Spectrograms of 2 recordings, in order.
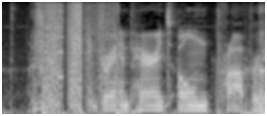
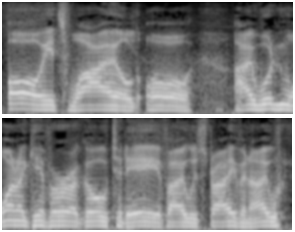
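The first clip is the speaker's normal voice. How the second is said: folksy hammed-up Canadian accent. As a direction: mimic a rural Canadian chatting about the weather. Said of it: "being stereotypes of Canadians".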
